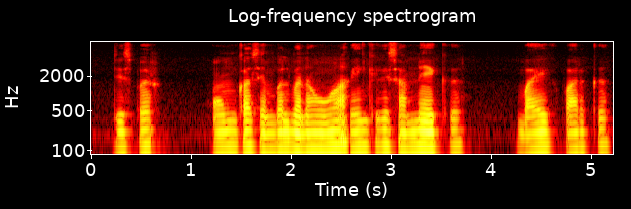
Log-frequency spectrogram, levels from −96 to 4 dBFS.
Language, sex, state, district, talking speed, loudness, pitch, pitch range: Hindi, male, Andhra Pradesh, Krishna, 150 wpm, -22 LUFS, 105 Hz, 105-115 Hz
